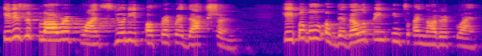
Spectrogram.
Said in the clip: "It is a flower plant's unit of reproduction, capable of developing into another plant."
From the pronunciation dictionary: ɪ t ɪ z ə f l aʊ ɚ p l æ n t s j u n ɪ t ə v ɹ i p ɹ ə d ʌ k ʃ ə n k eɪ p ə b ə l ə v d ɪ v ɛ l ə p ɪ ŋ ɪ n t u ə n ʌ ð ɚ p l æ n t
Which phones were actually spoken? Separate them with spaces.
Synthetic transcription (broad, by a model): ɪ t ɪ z ə f l aʊ ɚ p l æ n t s j u n ɪ t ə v ɹ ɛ p ɹ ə d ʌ k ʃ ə n k eɪ p ə b ə l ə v d ɪ v ɛ l ə p ɪ ŋ ɪ n t u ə n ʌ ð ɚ p l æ n t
